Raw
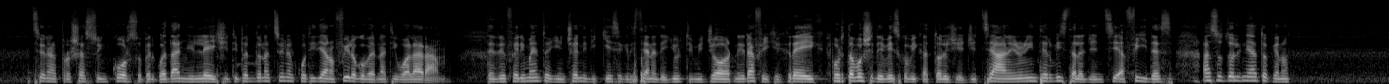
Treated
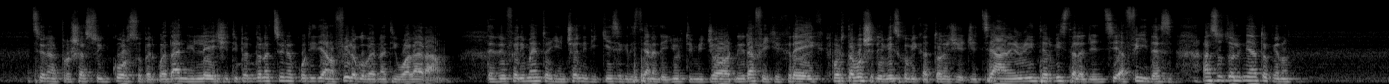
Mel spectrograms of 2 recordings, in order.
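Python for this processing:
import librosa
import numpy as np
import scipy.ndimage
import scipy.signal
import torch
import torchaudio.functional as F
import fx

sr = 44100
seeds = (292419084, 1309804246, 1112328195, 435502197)

y = scipy.signal.sosfilt(scipy.signal.butter(4, 110.0, 'highpass', fs=sr, output='sos'), x)
y = 10.0 ** (-24.5 / 20.0) * np.tanh(y / 10.0 ** (-24.5 / 20.0))
y = fx.room_shoebox(y, sr, seeds[0], volume_m3=190.0, walls='furnished', distance_m=0.58)
y = y * librosa.db_to_amplitude(1.0)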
